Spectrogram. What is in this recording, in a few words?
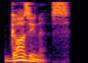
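"gauziness", British English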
